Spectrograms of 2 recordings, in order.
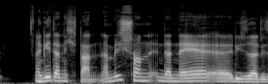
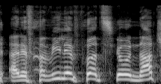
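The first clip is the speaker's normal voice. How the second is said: high laugh into the words; 6 semitones higher, 5 dB louder than usual. Real, not acted. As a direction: laugh out "Familienportion Nachos". Laughs telling the nachos. (lachend, hoch)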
